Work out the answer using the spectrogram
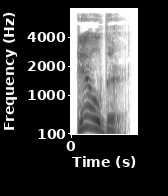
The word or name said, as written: elder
